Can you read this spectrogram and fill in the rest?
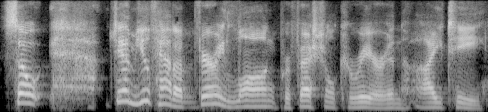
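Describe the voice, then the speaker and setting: A man's voice: a little high, very animated, unhurried, fairly bright tone, no room sound. A man speaking as the host of an interview podcast. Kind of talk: scripted introduction, then conversational interviewing.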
